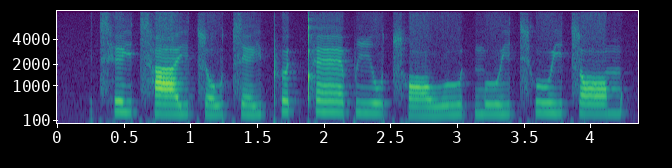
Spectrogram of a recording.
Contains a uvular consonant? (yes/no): no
